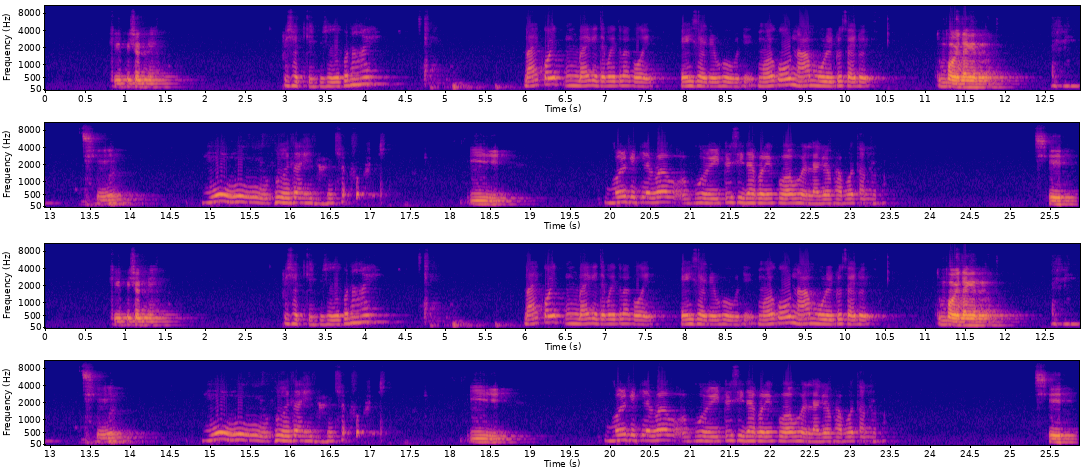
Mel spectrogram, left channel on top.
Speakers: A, on the right (about 55°); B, on the left (about 45°).
A: পিছে তুমি
B: পিছাদ কি পিছত একো নহয়।
A: <unintelligible>
B: বাই কয়, বাই কেতিয়াবা-কেতিয়াবা কয় এই চাইডেওোৰ বুলি মই কওঁ না মোৰ এইটো চাইডই।
A: ভৈ লাগে বে।
B: উম
A: উ
B: শু-শু-শু মোৰত <unintelligible>
A: ই
B: মোৰ কেতিয়াবা ভৰিতটো চিধা কৰি খোৱা ভয় লাগে ভাবো ত
A: চি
